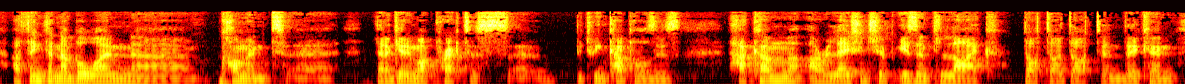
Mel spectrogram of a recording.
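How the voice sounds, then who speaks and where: Man, medium pitch, psychologist guest, conversational advice, explanatory, emphatic repetition. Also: bright, forceful tone, a little hiss or hum. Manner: explanatory, repeats key phrases for emphasis. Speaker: psychologist, regular expert guest.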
